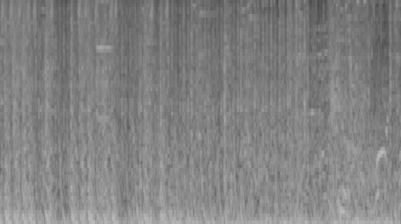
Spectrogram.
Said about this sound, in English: I'm still not used to Rocket's gun after all these years.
